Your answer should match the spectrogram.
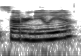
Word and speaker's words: Saturnalia: What's it, Saturnalia? – Yeah.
